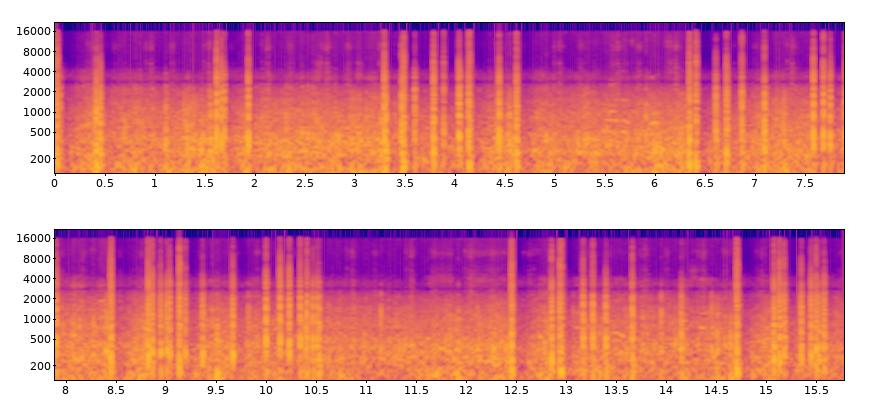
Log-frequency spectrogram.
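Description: Fireworks rumble and boom steadily in the distance.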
